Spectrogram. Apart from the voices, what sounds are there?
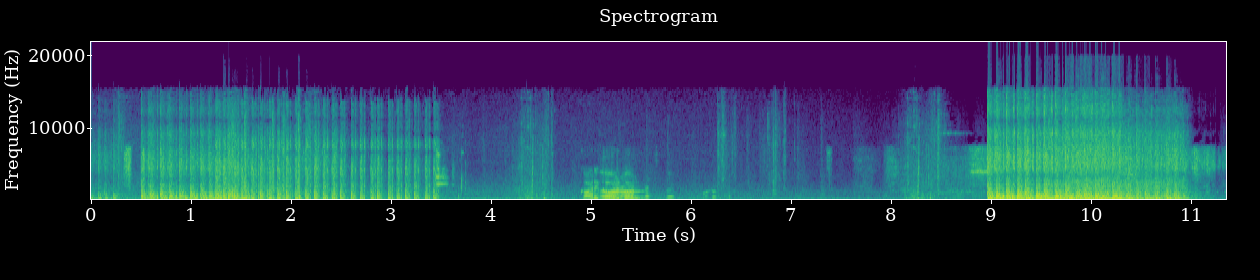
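gunfire in a video game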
